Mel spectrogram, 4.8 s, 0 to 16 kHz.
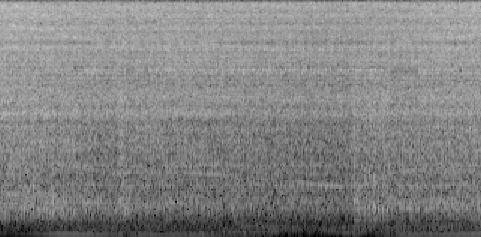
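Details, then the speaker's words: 2016 Ford Edge at idle: rough, irregular chatter about three or four a second appears when the AC is switched on and mostly goes away with AC off or when revved; owner suspects the air conditioning. "so what I did is I started it AC off turn the AC on where you can really hear the noise turn the AC back off it goes away for the most part"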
